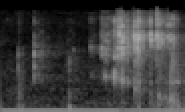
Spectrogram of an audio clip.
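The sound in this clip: Pizza-flavoured crisps crunch as they are bitten and chewed. A few light, crisp snaps lead into a louder, dense burst of crackling crunches over a faint, steady low hum.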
